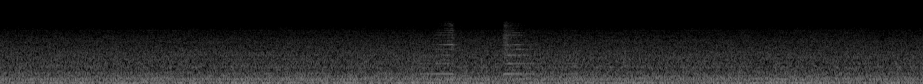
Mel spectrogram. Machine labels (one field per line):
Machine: slide rail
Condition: normal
